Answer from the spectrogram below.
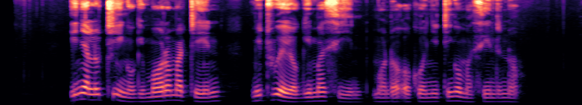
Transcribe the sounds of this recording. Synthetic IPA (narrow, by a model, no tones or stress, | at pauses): iɲalotʰiŋoɡɪmɔɾɔmatʰɪn | mitwejɔɡɪmasinmɔndɔʔɔkoɲitiŋomasindnɔ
